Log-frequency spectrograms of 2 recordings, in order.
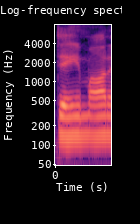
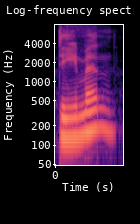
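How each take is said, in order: First: The first syllable sounds like 'day'. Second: The first syllable sounds like 'dee'. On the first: This is the form someone else says is correct. "you should be saying daemon" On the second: This is the form the speaker prefers to use. "I like saying demon though"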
